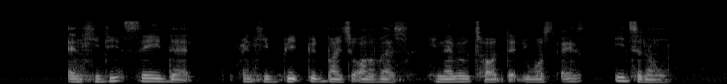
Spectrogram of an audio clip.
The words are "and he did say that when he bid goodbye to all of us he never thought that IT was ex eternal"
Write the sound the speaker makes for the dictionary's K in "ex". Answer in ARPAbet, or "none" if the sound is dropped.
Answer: none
